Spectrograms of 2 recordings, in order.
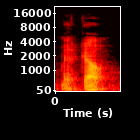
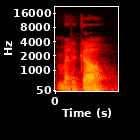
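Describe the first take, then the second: The two takes are said the same way.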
